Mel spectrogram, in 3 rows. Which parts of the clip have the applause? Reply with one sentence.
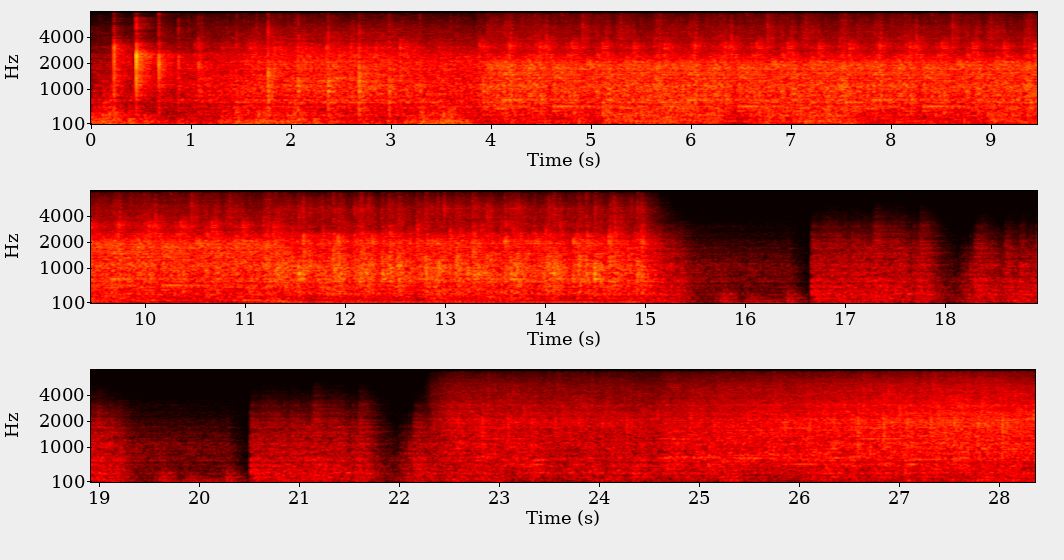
The applause can be heard from 0.0 to 15.2 s and from 22.2 to 28.3 s.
